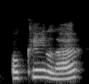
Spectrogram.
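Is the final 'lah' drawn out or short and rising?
short rising. The final lah is short with rising pitch. The speaker agrees to something. "a short increasing pitch "lah""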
